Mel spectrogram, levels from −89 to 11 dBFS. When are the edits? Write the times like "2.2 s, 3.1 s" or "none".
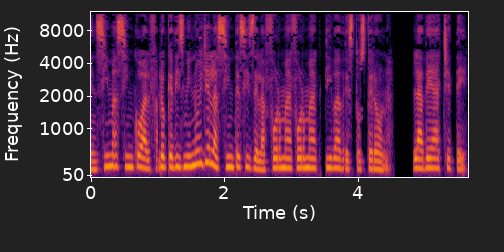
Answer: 1.0 s, 3.0 s, 3.8 s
